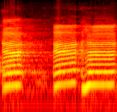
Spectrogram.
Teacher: Itu enggak ada yang menghalangi sehingga keluarnya ringan saja. Cuman ketika mengeluarkan H, memang nafas itu agak banyak lebih keluar udaranya. Ya, sehingga lebih cepat habis nafasnya.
